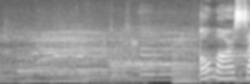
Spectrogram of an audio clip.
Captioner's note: audience cheers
